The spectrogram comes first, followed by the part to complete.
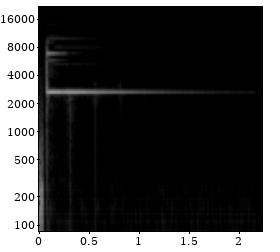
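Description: A single bright, bell-like ding, the closing chime of the outro music, struck once and ringing out on one high pitch as it fades away over about a second and a half.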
